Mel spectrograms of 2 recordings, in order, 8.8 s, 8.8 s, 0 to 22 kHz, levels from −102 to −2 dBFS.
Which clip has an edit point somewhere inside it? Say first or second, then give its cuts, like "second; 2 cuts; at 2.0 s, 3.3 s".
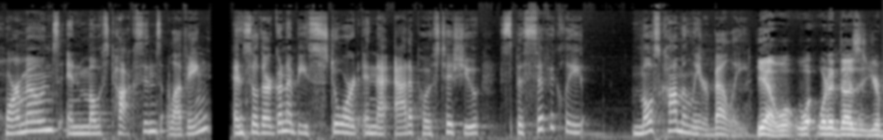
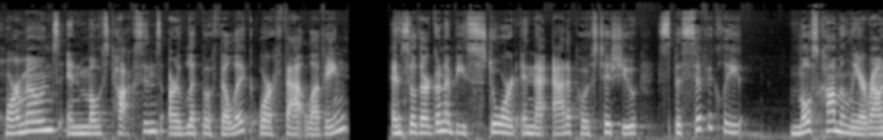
first; 3 cuts; at 1.7 s, 2.2 s, 7.0 s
